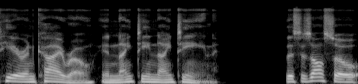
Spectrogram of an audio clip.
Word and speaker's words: Cairo: Down in the deep south of Georgia, near the Florida line, sits the warm little farming town of Cairo, pronounced Cairo by the locals.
